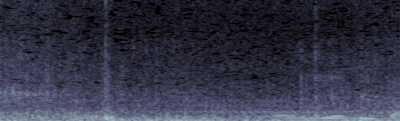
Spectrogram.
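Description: Wind buffeting the microphone over the low, steady running of a motorcycle on the move, with a brief thump about half a second in. A man's voice speaks near the end.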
